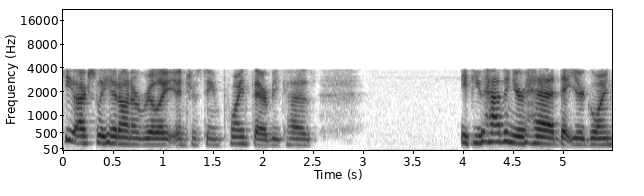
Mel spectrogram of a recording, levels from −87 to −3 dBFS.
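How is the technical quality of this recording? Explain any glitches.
The technical quality is sound and there are no glitches to explain, just the narrow band of ordinary G.711 telephone coding with nothing heard above about 3.8 kHz.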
